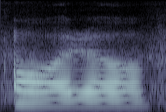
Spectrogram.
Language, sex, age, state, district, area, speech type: Urdu, female, 18-30, Telangana, Hyderabad, urban, spontaneous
